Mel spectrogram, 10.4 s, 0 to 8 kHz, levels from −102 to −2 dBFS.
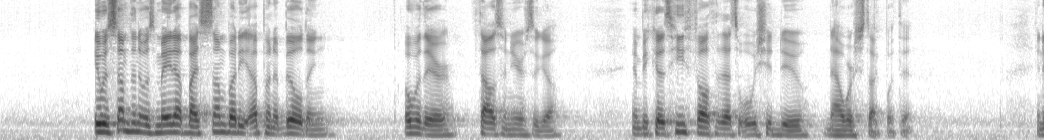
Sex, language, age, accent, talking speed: male, English, 30-49, American, 200 wpm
